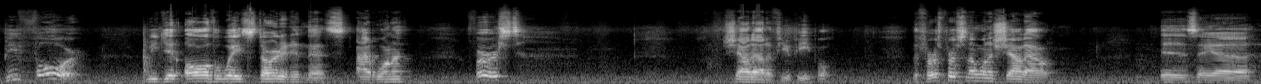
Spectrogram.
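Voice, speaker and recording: A man talking casually as a game streamer, in an informal, halting way, often stopping to rephrase. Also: mid-range voice, animated, pushed and bright, a little hiss or hum.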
